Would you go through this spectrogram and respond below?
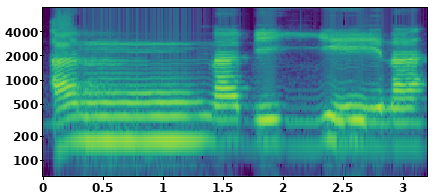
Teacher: Jadi huruf nun bertasydid itu harus ditempo. An-nabiyina, agak ditempo.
